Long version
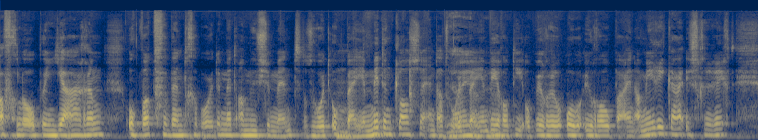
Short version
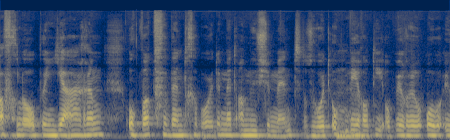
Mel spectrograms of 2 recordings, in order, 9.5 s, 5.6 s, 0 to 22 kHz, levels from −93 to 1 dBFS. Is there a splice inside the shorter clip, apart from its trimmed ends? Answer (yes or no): yes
